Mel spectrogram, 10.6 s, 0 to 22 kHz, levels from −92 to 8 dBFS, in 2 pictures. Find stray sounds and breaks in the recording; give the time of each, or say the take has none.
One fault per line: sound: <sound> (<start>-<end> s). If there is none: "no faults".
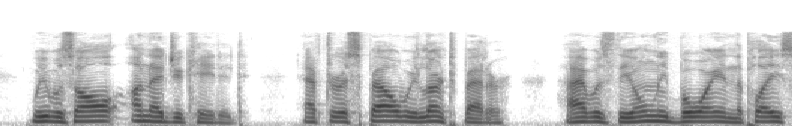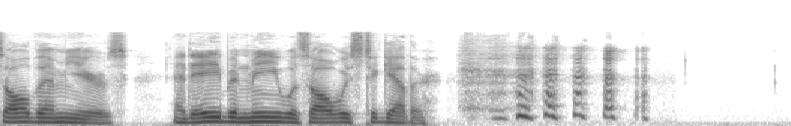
sound: laugh (8.3-9.6 s)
